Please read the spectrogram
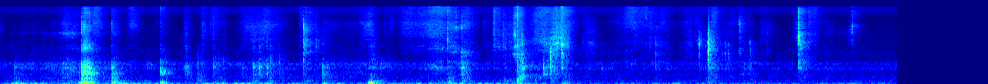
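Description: A sheet of origami paper rustling and crinkling as it is handled, folded and creased by hand, with a few sharp crisp snaps as folds are pressed flat. The sound cuts off to dead silence near the end.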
